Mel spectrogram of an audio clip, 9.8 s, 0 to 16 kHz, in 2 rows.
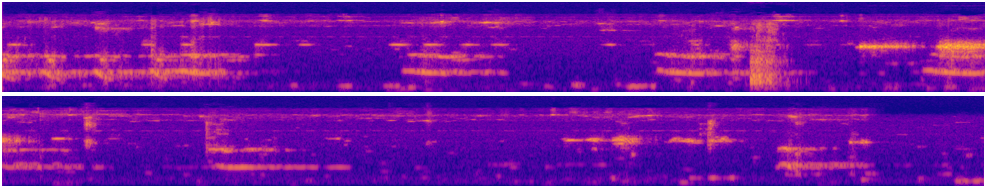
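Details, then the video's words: A recording of a siamang song is played back. It is the largest gibbon, and its song is audible 3 to 5 km away in Peninsular Malaysia's forests. Evenly spaced hooting notes are broken by abrupt loud barks and a rising whoop partway through. "Okey adik-adik, itulah cara siamang menyanyi."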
